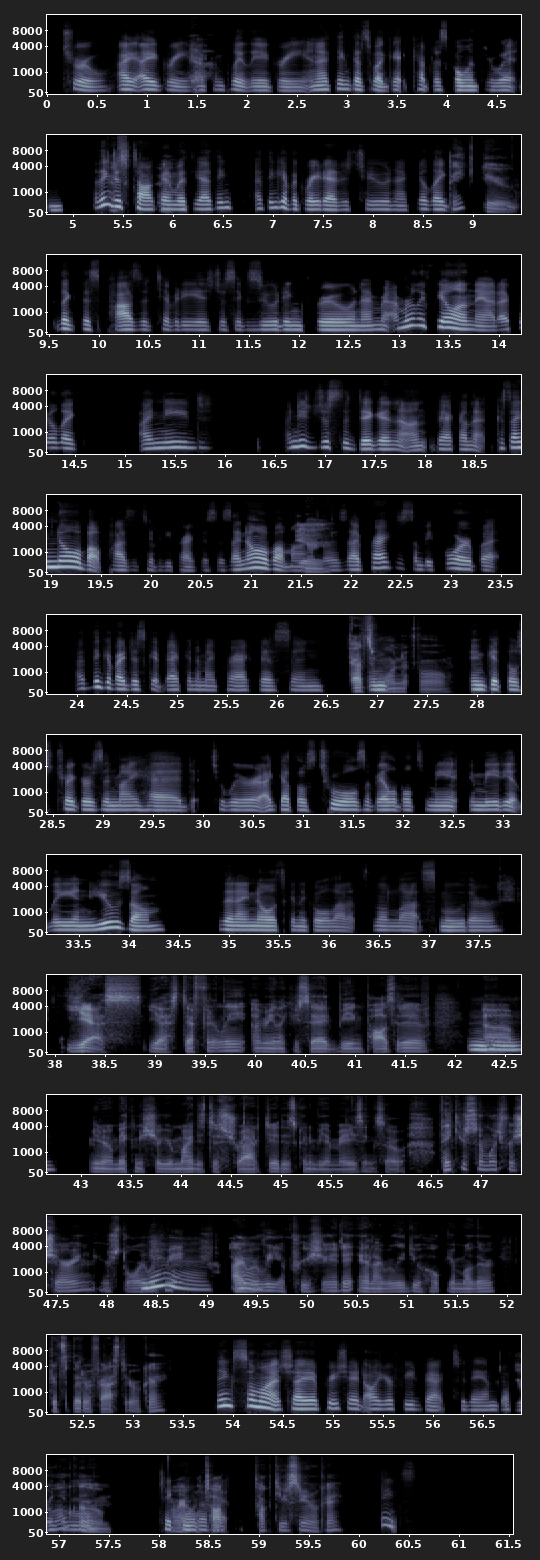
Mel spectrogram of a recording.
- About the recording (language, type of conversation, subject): English, advice, How can I cope with anxiety while waiting for my medical test results?
- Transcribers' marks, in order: other background noise; tapping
